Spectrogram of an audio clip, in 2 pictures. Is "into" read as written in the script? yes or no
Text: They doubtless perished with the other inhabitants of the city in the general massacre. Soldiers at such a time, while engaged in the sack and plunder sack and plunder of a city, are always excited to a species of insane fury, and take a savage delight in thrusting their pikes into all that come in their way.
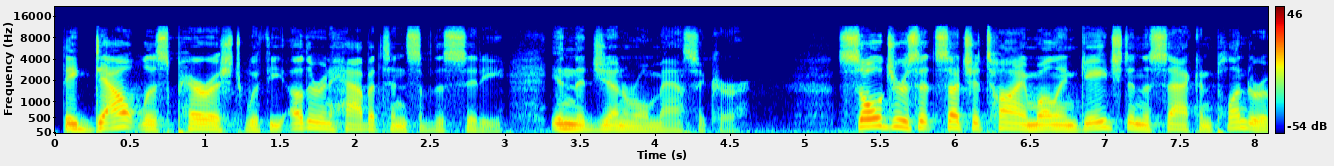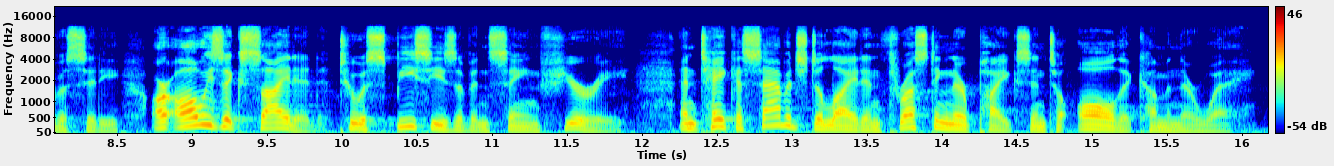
yes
